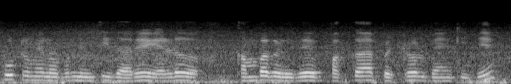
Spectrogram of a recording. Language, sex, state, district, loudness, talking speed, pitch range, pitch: Kannada, female, Karnataka, Bangalore, -16 LUFS, 115 wpm, 165-185 Hz, 180 Hz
